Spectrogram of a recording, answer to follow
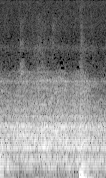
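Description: Quiet room tone with a faint steady hum, and one soft low thump about one and a half seconds in as a beer glass is set down on the cloth-covered table.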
